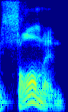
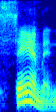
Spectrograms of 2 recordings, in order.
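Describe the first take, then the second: First: "salmon" as SAWL-mun, L sounded; "salmon" said slowly as SAWL-mun; mispronounced salmon. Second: "salmon" as SAM-un, silent L; correct pronunciation. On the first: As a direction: put an audible L in "salmon". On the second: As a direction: drop the L in "salmon". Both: Acted. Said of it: "You keep saying salmon".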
